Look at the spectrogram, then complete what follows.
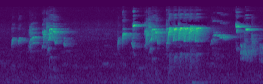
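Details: European goldfinch youngster rehearsing developing song: a short twittering phrase, a brief pause, then a long, energetic stream of high tinkling trills and buzzy twitters running almost three seconds.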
